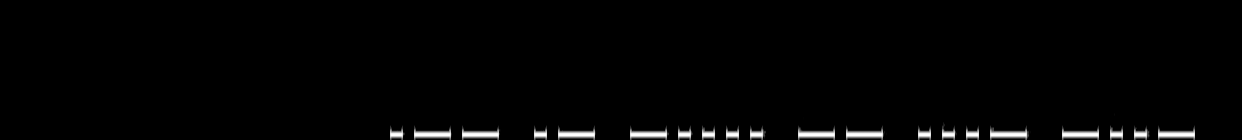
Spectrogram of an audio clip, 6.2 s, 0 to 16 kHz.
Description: Morse code, heard as a keyed tone, about 21 wpm, 700 Hz. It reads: WA6MVX
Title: USA Call Signs - 6 Characters - Repeated 2x - 20wpm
